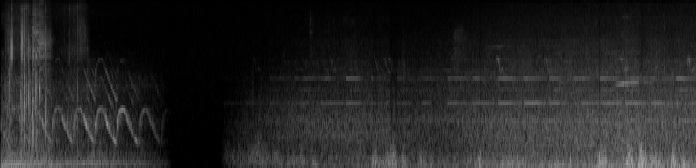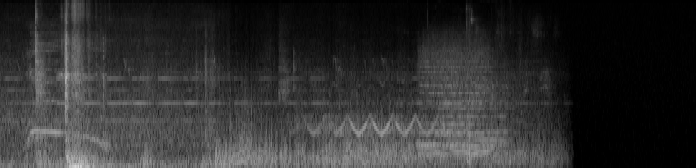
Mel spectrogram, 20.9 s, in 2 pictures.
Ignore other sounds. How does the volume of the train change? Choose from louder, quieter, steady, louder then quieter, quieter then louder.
louder.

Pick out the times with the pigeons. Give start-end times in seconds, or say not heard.
not heard.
